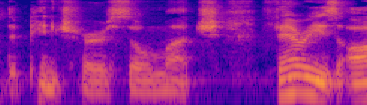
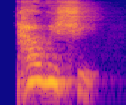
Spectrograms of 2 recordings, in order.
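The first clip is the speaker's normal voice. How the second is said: anxious cry; 15 dB louder than usual. A narrator's reading. Anxious moment, Peter asks.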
